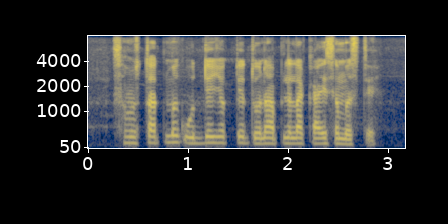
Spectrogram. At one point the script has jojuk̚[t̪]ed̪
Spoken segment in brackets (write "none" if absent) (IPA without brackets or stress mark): t̪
